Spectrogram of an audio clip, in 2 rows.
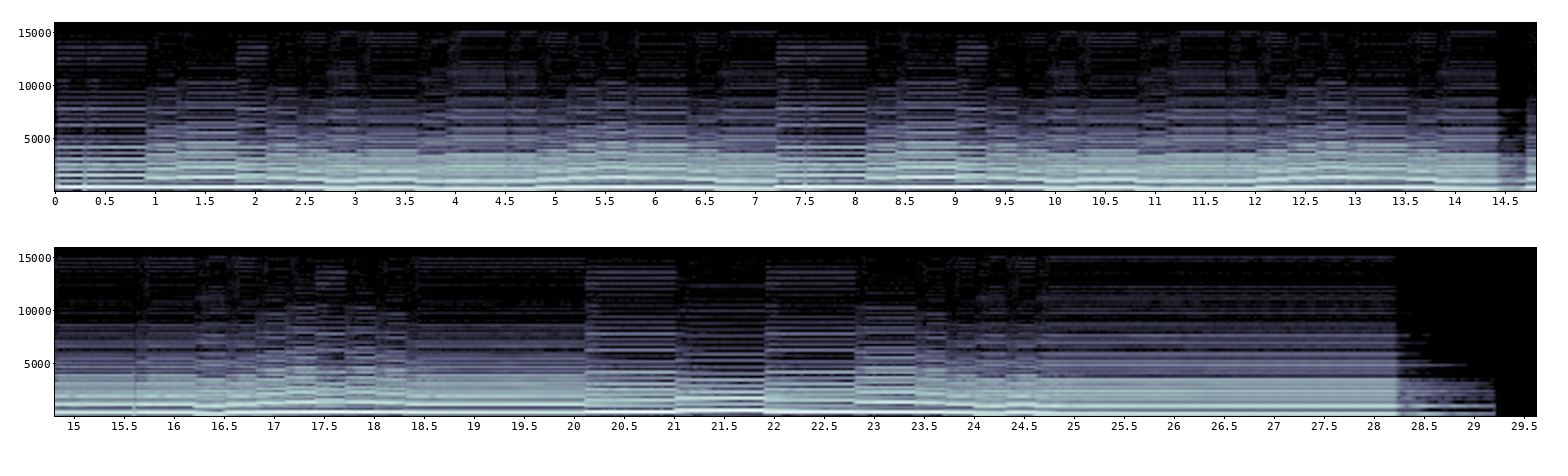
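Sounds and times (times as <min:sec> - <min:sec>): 
Christmas carol: 0:00.0 - 0:29.2.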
